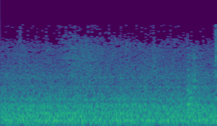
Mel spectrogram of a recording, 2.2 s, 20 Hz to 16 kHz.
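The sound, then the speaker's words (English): A train rolls past outside, moving again after being blocked for 45 minutes, a steady, unbroken rumble with a faint metallic hiss on top, holding an even volume throughout with no voices. “Well, I guess the train people have still, the train's been blocked for 45 minutes here. Oh, they're finally moving on both ways then.”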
